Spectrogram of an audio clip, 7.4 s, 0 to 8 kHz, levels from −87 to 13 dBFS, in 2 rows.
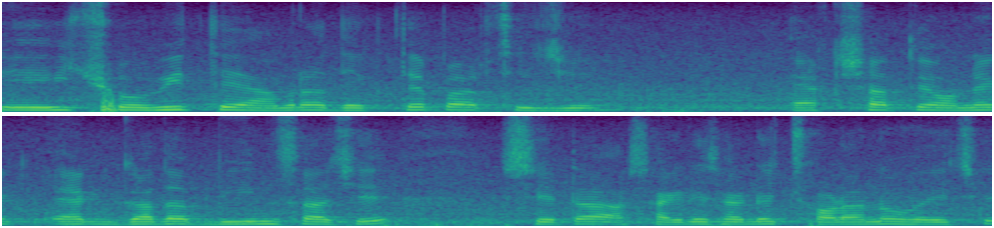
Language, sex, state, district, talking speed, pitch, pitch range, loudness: Bengali, male, West Bengal, Dakshin Dinajpur, 145 wpm, 175 Hz, 170-185 Hz, -17 LUFS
